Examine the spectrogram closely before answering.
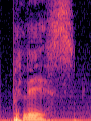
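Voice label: "place", Nigerian Pidgin, male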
